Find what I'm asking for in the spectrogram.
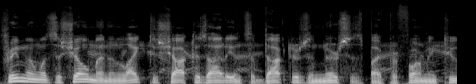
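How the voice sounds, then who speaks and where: A very deep, low male voice at a fairly quick pace over noticeable background noise. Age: 50s. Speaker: lobotomy survivor. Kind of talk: documentary narration.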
